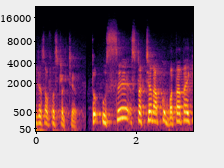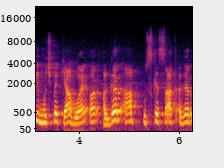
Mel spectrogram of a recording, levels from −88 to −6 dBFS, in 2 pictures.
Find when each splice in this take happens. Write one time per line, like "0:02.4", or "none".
0:00.9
